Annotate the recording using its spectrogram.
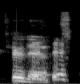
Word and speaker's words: Trudeau: Trudeau then. Trudeau. – was the best pronouncing of his name I've ever heard.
